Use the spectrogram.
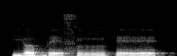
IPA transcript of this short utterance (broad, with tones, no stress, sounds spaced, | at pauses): j ə˧ b e˨ s ĩ˧ | e˧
